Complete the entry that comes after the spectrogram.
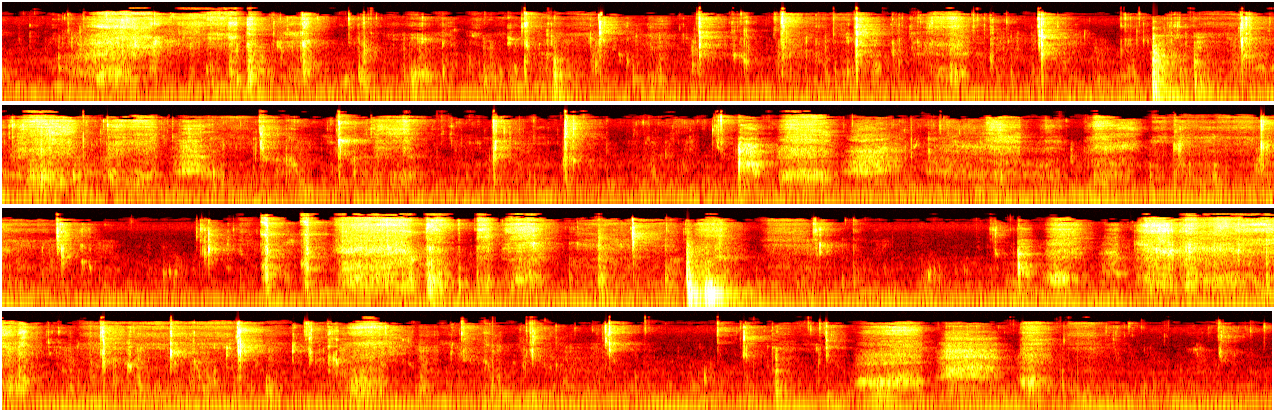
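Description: A person chewing mouthfuls of rice, meat and gravy eaten by hand, with wet smacking and many short mouth clicks, a couple of them sharper and louder. A steady low hum sits underneath.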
